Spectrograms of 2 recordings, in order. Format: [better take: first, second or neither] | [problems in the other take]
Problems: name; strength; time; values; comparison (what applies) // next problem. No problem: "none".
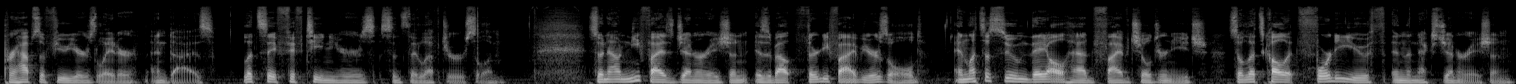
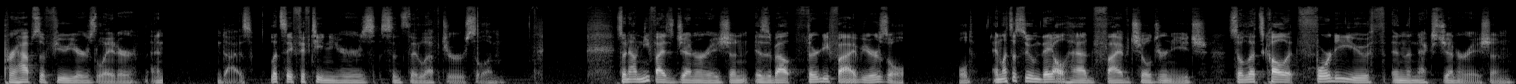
first | audio freezing; at 1.5 s for 0.5 s, at 5.5 s and at 9 s for 0.5 s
